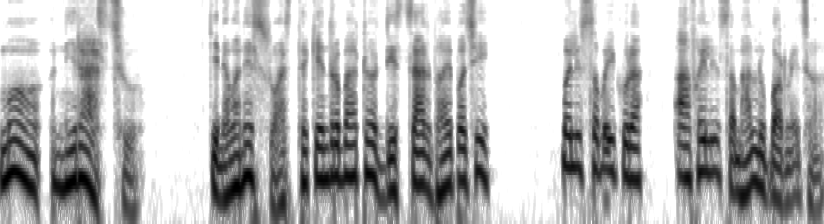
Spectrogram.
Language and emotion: Nepali, sad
